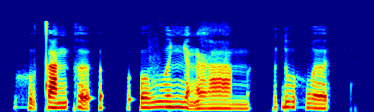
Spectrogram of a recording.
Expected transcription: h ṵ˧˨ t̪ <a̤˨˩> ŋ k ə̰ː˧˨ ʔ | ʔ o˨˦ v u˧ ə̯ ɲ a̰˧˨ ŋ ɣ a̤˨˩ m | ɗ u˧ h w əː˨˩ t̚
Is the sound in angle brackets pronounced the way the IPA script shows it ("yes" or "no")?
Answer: no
